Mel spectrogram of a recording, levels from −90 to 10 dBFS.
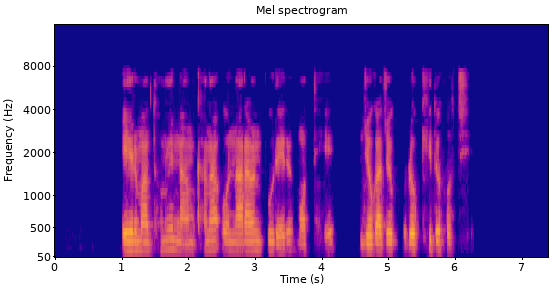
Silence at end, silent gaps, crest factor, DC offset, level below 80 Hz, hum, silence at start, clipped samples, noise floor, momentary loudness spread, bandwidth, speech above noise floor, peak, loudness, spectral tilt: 1.25 s; none; 20 dB; under 0.1%; -66 dBFS; none; 1 s; under 0.1%; under -90 dBFS; 14 LU; 7.8 kHz; over 70 dB; -2 dBFS; -20 LUFS; -5 dB/octave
